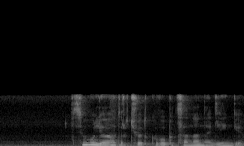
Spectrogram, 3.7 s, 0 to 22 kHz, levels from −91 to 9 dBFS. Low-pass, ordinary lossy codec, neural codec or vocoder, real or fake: none; none; none; real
